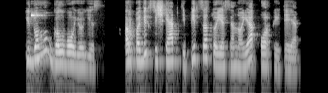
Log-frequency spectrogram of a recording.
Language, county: Lithuanian, Vilnius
